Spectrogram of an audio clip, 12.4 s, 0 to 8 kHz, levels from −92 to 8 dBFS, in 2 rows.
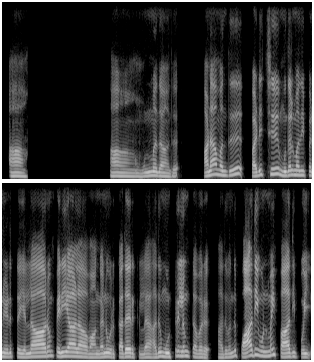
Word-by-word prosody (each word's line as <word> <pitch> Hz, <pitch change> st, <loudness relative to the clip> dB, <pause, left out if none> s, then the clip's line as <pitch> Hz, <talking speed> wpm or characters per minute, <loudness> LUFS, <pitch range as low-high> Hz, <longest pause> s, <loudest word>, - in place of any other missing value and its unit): ஆ. 155 Hz, -2 st, -1 dB, 1.7 s
ஆ 155 Hz, -, -2 dB, 0.2 s
ஆ -, -, -3 dB, 0.4 s
உண்ம 170 Hz, +3 st, 0 dB
தான் 150 Hz, -2 st, -1 dB
அது. 145 Hz, +3 st, -7 dB, 0.6 s
ஆனா 195 Hz, +7 st, +3 dB, 0.2 s
வந்து 190 Hz, +1 st, -2 dB, 0.4 s
படிச்சு 200 Hz, +8 st, -1 dB, 0.2 s
முதல் 195 Hz, +4 st, +1 dB
மதிப்பெண் 190 Hz, -3 st, -1 dB
எடுத்த 170 Hz, 0 st, -6 dB, 0.2 s
எல்லாரும் 180 Hz, +6 st, +3 dB
பெரிய 185 Hz, +2 st, +4 dB
ஆள் 180 Hz, -1 st, +4 dB
ஆவாங்கன்னு 155 Hz, +2 st, 0 dB
ஒரு 155 Hz, -, -5 dB
கதை 170 Hz, +2 st, +4 dB
இருக்குல்ல, 150 Hz, -2 st, -6 dB, 0.2 s
அது 165 Hz, -, -1 dB
முற்றிலும் 205 Hz, +4 st, 0 dB
தவறு. 150 Hz, -5 st, -3 dB, 0.3 s
அது 140 Hz, -, -6 dB
வந்து 180 Hz, +7 st, -3 dB
பாதி 235 Hz, +9 st, +5 dB
உண்ம 210 Hz, +6 st, 0 dB, 0.2 s
பாதி 170 Hz, +2 st, +4 dB
பொய். 155 Hz, -1 st, 0 dB
175 Hz, 135 wpm, -22 LUFS, 155-195 Hz, 1.7 s, பாதி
